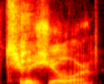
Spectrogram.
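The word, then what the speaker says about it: toujours: In French, it's tujour. Yeah. Okay. But in Canadian French, it's tou.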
